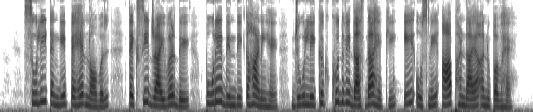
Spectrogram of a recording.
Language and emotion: Punjabi, neutral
